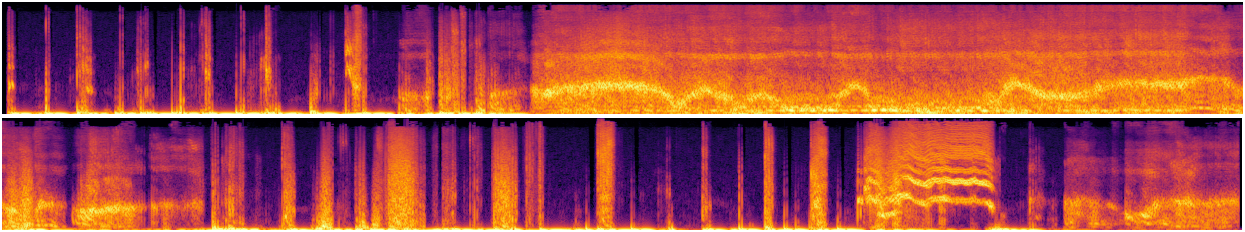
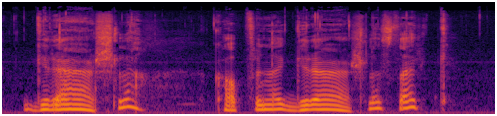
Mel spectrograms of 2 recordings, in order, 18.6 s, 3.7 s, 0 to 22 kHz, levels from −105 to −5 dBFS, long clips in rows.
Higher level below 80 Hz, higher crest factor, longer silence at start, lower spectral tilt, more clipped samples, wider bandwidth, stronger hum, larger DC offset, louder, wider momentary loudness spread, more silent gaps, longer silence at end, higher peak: first, -20 dBFS vs -66 dBFS; second, 10 dB vs 18 dB; about the same, 0.05 s vs 0.15 s; about the same, -4.5 dB/octave vs -4.5 dB/octave; first, 0.4% vs under 0.1%; first, over 20 kHz vs 17.5 kHz; neither; neither; first, -14 LUFS vs -34 LUFS; about the same, 16 LU vs 15 LU; neither; second, 0 s vs 0.35 s; first, 0 dBFS vs -16 dBFS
